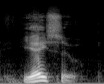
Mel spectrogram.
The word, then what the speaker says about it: Yaesu: Yaesu, that's spelled Y-A-E-S-U, Yaesu,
